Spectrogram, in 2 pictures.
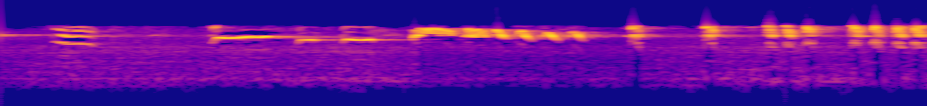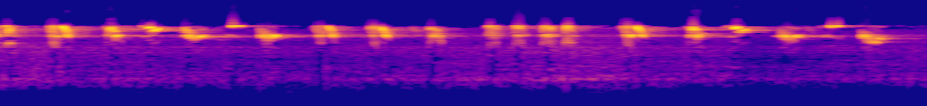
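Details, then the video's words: Horsfield's bush lark song used as a training recording for young larks: varied, high whistled phrases, first drawn-out slurred notes, then rapid clipped chirps repeated in quick bursts, with no other sounds. "Masteran Burung Branjangan"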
